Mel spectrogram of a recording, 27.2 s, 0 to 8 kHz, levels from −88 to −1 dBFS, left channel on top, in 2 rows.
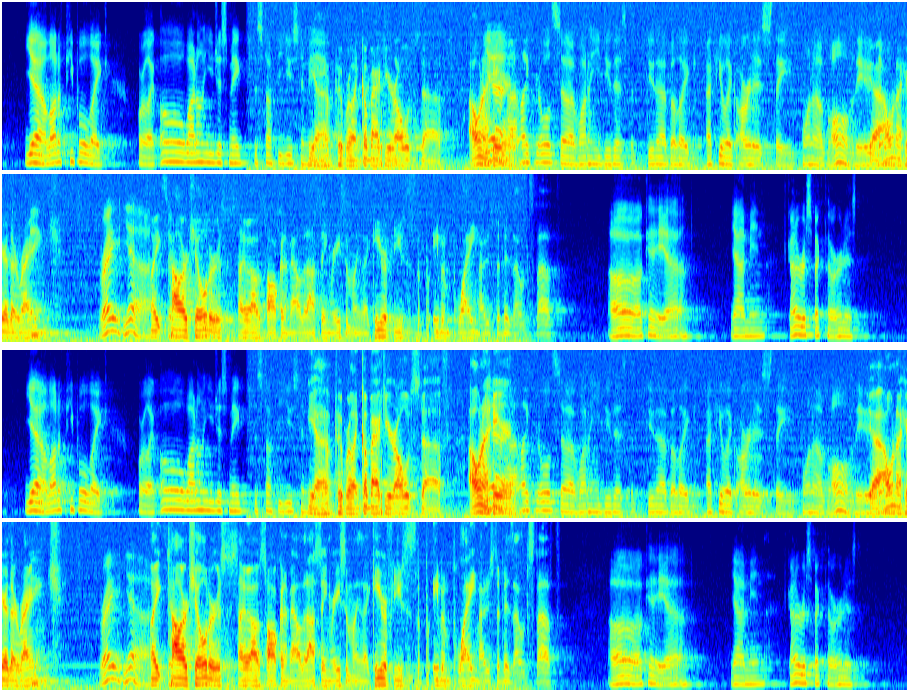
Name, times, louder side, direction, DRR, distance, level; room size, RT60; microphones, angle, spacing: voice 1, 0.3-1.5 2.1-4.9 5.4-5.5 5.8-6.0 7.2-13.3 14.0-14.2 15.0-15.9 16.6-16.8 22.7-23.9 24.5-25.0 25.4-26.4, left 1 dB, 20° left, 1.0 m, -29 dB
sound 1, 3.7-21.5, equal, 5° left, 2.7 m, -41 dB
voice 2, 4.6-6.7 7.0-7.6 13.0-14.4 15.8-21.8, right 3 dB, 90° right, 1.0 m, -23 dB
24.0 x 23.0 x 9.1 m
head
